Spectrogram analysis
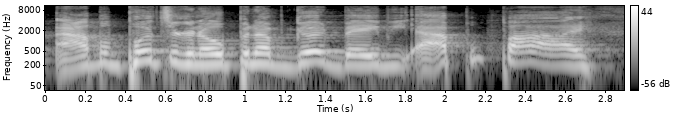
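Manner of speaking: loud, high-pitched trading hype; excited hype. Real, not acted. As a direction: crow the call out to the crowd. Hyping his trade call on stream.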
